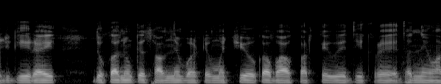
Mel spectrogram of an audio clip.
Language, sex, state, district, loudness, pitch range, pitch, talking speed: Marwari, male, Rajasthan, Nagaur, -31 LUFS, 90-100 Hz, 95 Hz, 190 wpm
